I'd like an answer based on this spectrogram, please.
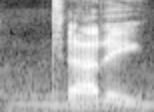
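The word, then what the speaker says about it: צדי: Tzare, tzare, tzare. And then you have another letter, resh, resh. That's like, okay, tzare is like TS. But the correct pronunciation of tzare, tzare, you hear that? Tzare.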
